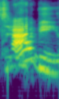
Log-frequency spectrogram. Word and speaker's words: Tabby: say your name Tabby it's Tabby like the cat all right Tabby all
